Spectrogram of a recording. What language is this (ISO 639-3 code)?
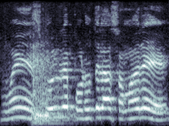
ori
